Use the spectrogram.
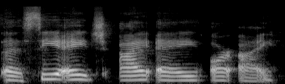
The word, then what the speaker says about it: Chiari: Okay, it's c h i a r i is Chiari. Um it's actually called Arnold Chiari. Arnold spelled like the name Arnold.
